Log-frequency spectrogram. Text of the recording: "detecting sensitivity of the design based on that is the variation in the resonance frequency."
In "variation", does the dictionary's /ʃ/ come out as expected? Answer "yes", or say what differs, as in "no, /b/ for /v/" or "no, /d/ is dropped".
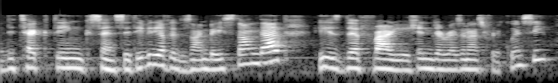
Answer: no, /ʃ/ is dropped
